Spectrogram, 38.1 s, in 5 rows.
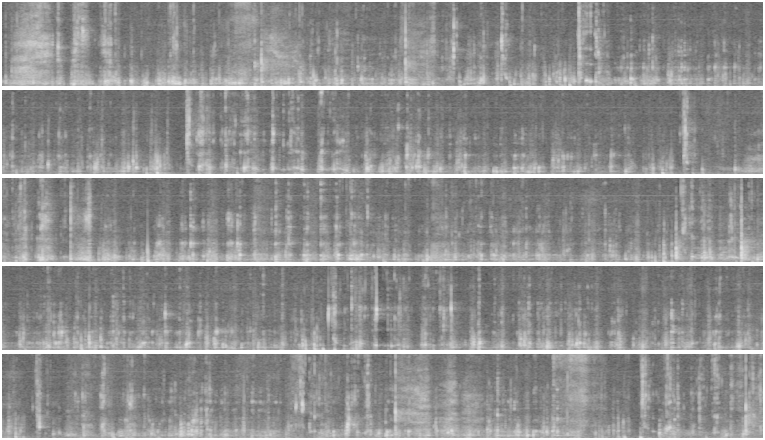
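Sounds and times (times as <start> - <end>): wet chewing and mouth clicks: 0.0 - 38.0.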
